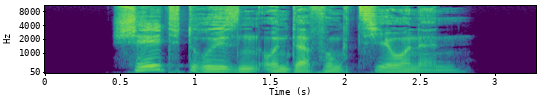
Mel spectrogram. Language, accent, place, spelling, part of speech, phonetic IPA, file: German, Germany, Berlin, Schilddrüsenunterfunktionen, noun, [ˈʃɪltdʁyːzn̩ˌʔʊntɐfʊŋkt͡si̯oːnən], De-Schilddrüsenunterfunktionen.ogg
- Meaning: plural of Schilddrüsenunterfunktion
